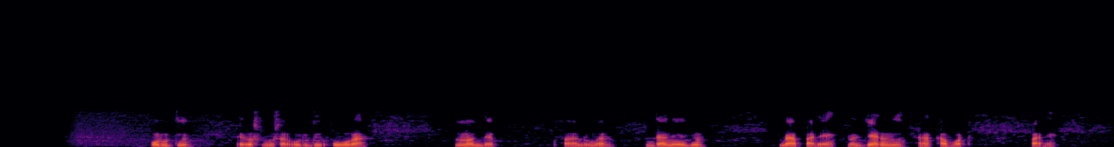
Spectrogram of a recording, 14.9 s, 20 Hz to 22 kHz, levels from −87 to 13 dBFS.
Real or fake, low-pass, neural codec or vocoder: fake; 5.4 kHz; codec, 16 kHz, 8 kbps, FreqCodec, larger model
